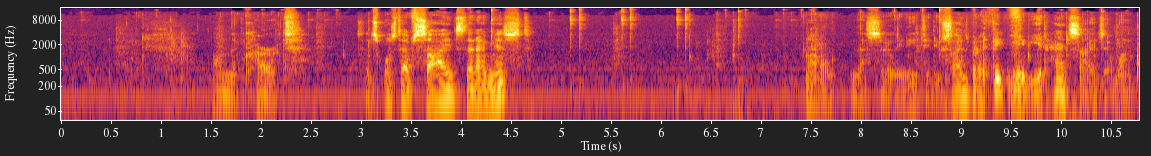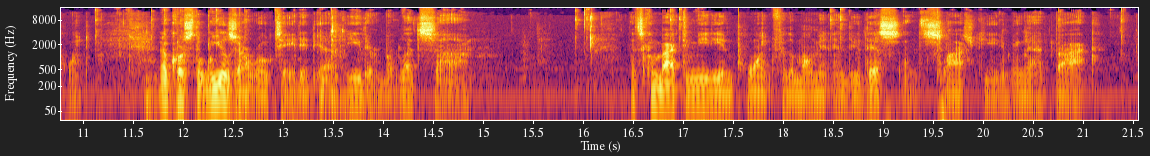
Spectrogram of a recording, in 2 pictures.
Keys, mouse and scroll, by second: 3.1-4.3 middle drag, 5.1 click, 5.6 click, 6.2 click, 6.8-8.8 middle drag, 10.4 middle click, 11.7 shift+middle click, 12.0 middle click, 12.6 middle click, 13.5 ctrl+s, 15.9-17.0 drag, 18.5 click, 19.6 /, 20.8 middle click.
